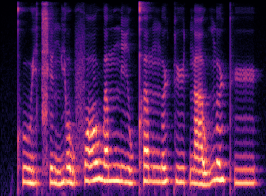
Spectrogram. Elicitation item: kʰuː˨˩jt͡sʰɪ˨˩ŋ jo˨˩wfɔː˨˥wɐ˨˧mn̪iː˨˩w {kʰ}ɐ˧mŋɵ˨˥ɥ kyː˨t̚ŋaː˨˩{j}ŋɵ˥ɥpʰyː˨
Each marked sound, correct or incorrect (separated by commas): correct, incorrect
